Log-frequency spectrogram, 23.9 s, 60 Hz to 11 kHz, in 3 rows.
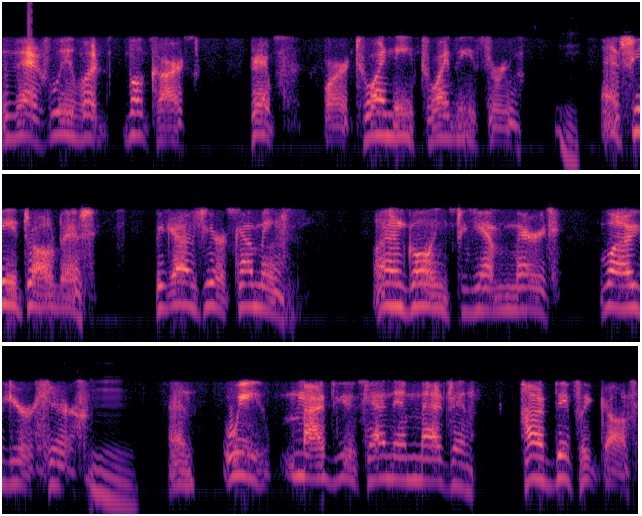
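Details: Dysarthria in an adult man living with ALS since 2014; his voice is affected by the disease, and he also uses a synthesized voice.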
